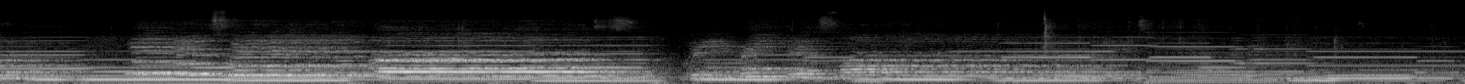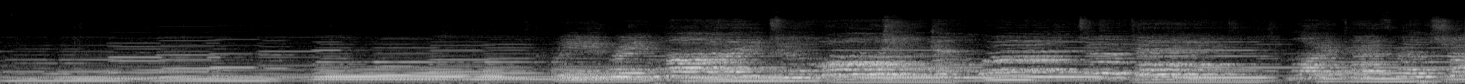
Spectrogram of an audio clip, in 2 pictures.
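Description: Mixed church choir of men and women singing in harmony, holding long notes, with one brief break for breath about seven seconds in.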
